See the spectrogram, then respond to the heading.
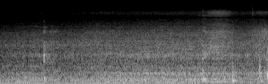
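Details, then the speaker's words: Buick Encore idling after an engine repair involving belt and motor-mount removal: a steady, even low rumble with no knocks or ticks. A smooth, quiet, healthy idle, being run to check for leaks. "nice and quiet we'll let it run a little bit check it for leaks"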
